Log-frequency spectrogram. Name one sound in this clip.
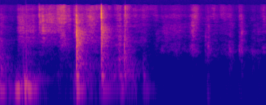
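A plastic cable plug taps and clicks against a headset.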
